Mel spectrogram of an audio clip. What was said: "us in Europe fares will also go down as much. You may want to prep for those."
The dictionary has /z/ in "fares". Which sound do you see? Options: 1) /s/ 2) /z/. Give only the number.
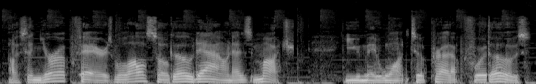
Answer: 2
